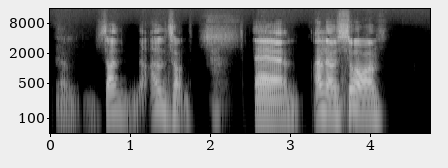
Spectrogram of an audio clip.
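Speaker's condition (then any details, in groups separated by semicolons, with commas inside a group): Cerebral palsy; speech impediment, sounds not quite like others, speech therapy in childhood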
